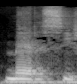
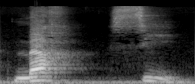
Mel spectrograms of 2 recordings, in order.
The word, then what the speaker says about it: merci: So, kung makikita nyo siya, mercy siya, di ba? Mercy. Mercy, sasabihin nila, mercy, para lang si Aling Mercy sa Pilipinas, no? Pero, ang basa sa kanya ay, merci. Merci, merci.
